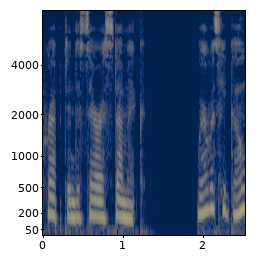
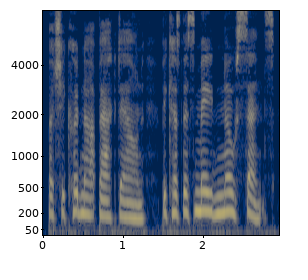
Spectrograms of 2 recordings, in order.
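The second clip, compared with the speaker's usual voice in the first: usual speaking voice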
